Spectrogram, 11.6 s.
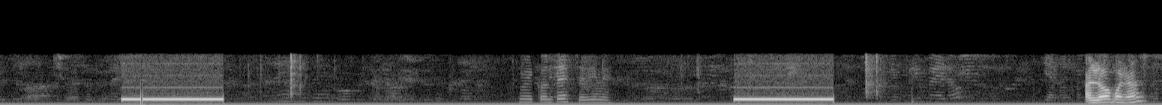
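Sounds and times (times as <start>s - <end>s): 
telephone ringing tone: 1.2s - 2.2s, 7.4s - 8.4s
speech: 5.4s - 6.3s, 10.8s - 11.6s.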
